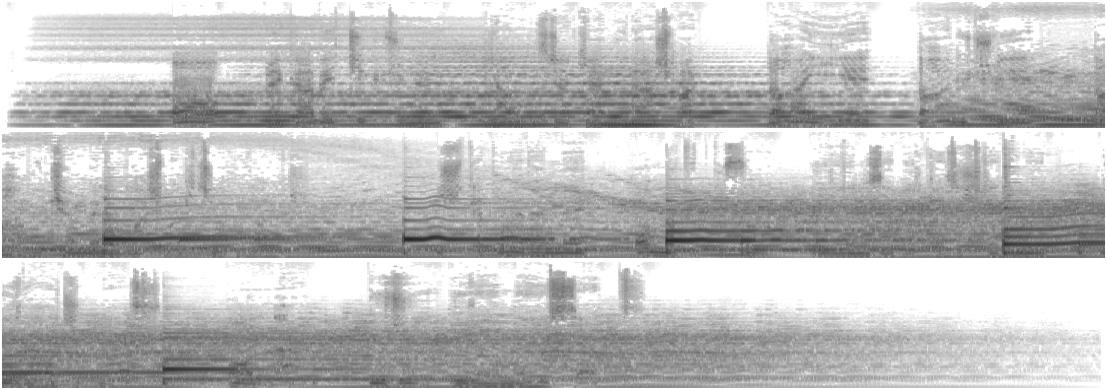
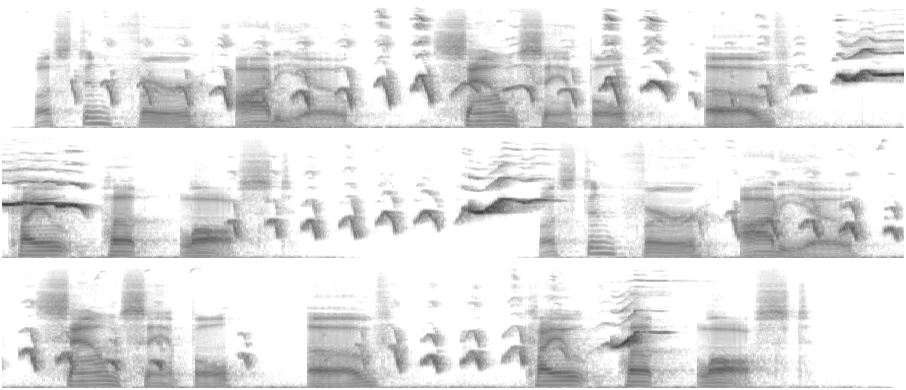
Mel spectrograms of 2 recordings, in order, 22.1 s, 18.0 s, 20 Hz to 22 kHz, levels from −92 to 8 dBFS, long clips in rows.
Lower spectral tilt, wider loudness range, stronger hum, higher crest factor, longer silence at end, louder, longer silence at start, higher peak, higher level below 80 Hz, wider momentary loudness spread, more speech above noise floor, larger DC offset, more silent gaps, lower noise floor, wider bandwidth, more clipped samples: first, -5.5 dB/octave vs -2.5 dB/octave; second, 11 LU vs 16 LU; neither; about the same, 20 dB vs 20 dB; first, 1.7 s vs 0.8 s; first, -23 LUFS vs -26 LUFS; about the same, 0.1 s vs 0.2 s; first, -2 dBFS vs -12 dBFS; first, -44 dBFS vs -60 dBFS; second, 16 LU vs 24 LU; first, 44 dB vs 32 dB; neither; neither; about the same, -66 dBFS vs -65 dBFS; first, over 20 kHz vs 18 kHz; neither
